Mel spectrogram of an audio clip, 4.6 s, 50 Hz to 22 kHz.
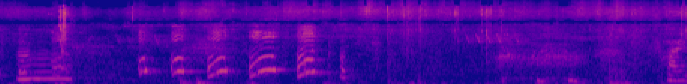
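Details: German Shepherd puppies, 28 days old, giving a rapid burst of short, arching whimpers and yelps, several in quick succession, while a person talks nearby.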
